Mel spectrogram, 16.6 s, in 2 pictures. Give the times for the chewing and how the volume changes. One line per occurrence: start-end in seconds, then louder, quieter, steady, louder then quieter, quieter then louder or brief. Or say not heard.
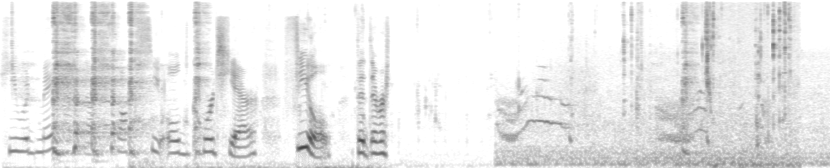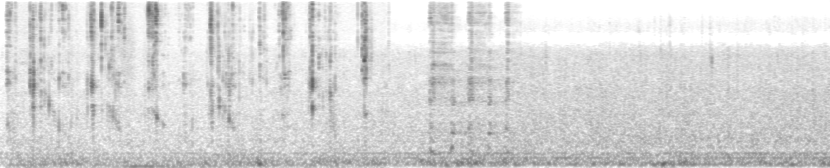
1.2-12.2 louder.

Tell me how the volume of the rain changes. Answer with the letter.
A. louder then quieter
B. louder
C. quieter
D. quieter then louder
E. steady
B.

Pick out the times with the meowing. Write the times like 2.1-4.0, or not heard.
5.0-7.8.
